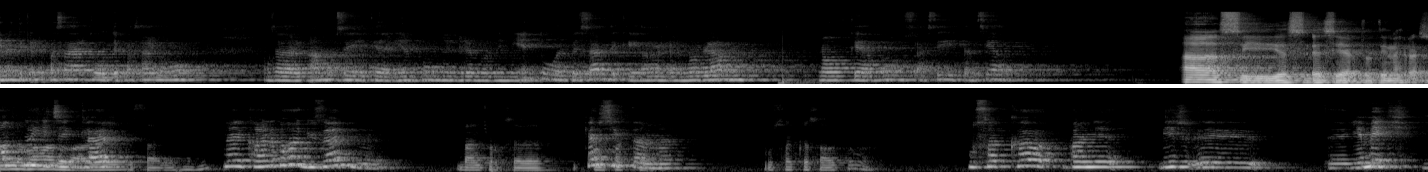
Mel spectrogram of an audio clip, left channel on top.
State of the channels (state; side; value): different; both; correlation 0.00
